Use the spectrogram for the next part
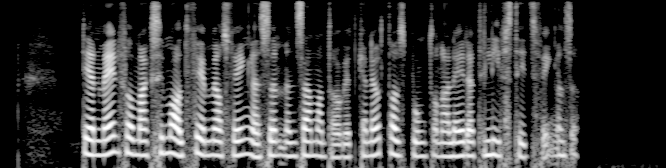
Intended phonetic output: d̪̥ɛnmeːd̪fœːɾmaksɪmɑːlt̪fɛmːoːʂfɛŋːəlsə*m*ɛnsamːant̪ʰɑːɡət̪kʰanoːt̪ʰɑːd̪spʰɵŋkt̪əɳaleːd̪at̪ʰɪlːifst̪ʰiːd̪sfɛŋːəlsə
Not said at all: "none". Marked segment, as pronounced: m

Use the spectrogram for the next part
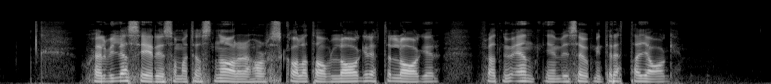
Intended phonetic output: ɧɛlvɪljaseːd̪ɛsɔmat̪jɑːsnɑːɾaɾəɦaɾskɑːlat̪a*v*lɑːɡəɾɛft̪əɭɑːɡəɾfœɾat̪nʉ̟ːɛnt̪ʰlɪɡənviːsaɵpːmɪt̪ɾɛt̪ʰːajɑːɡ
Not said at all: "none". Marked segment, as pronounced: v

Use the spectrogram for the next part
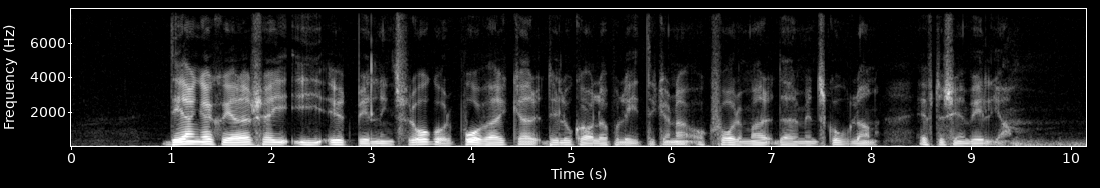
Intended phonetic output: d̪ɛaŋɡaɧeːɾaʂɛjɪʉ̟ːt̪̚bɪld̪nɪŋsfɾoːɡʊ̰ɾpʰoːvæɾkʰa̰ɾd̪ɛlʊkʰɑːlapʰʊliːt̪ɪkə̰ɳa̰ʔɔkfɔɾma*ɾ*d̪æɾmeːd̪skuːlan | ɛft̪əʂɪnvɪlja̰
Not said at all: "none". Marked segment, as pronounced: ɾ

